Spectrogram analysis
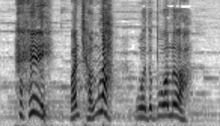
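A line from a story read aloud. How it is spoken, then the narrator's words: Excited old man shouting. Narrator (Chinese): 老爷爷对孙女儿兴奋地叫道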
